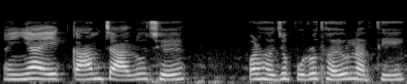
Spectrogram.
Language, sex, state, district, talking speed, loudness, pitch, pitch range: Gujarati, female, Gujarat, Gandhinagar, 145 wpm, -14 LUFS, 240 Hz, 230-250 Hz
